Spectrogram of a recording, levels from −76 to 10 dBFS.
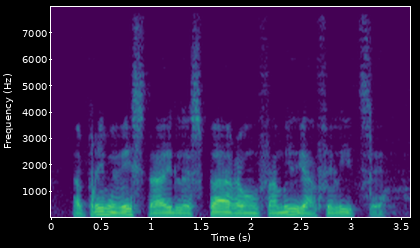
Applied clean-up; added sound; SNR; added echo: none; none; none; none.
